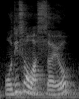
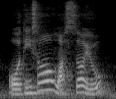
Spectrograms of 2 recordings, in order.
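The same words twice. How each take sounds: First: "어디서 왔어요?" run together quickly; natural fast phrase. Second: Careful model phrase. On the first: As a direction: say "어디서 왔어요?" at fluent conversational speed. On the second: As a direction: say "어디서 왔어요?" carefully for learners. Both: Shown as a demonstration. Teacher models phrase slowly, then fluently.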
